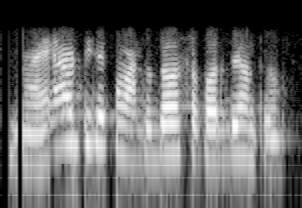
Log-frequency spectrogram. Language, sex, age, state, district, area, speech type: Odia, female, 60+, Odisha, Kandhamal, rural, conversation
